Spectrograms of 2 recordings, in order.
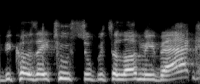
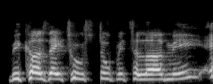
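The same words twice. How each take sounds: First: High, slurred dopey reading; dumb guy voice. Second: High, slurred dopey voice reading the comment; dumb guy voice. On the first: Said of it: "That's how I heard it". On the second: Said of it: "this is how I heard it". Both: Retold or imitated. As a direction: read it like a clueless lovesick guy.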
